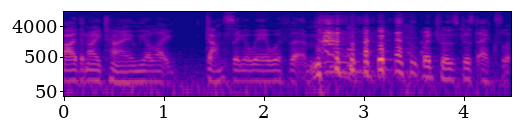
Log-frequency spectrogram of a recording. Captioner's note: laughs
